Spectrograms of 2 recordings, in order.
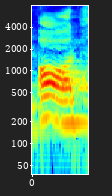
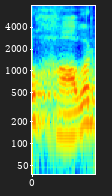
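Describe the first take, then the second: First: "और" starting straight on the vowel; silent H. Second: "हावर" with the H sounded aloud; wrong pronunciation. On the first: English teacher showing students how hour is read, silent H. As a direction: say "और" for hour, dropping the H entirely. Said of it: "एच होता है silent". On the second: English teacher showing students how hour is not read, wrongly sounded H. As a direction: say "हावर" with a spoken H at the front. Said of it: "तो हम पढ़ते नहीं". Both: Shown as a demonstration.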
